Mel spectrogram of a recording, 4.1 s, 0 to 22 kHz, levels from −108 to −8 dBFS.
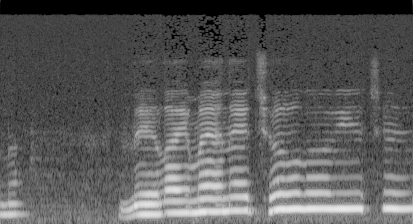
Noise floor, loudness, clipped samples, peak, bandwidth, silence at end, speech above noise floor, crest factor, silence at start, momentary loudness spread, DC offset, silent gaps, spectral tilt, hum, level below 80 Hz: -53 dBFS; -23 LUFS; under 0.1%; -12 dBFS; 15 kHz; 0 s; 30 dB; 12 dB; 0 s; 9 LU; under 0.1%; none; -7.5 dB/octave; none; -60 dBFS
